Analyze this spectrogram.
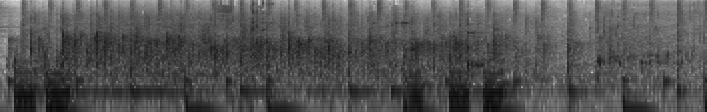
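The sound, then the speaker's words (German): Loud, sustained audience applause crackles for several seconds, layered over a bouncy musical jingle with deep, stepping bass notes; no one speaks. “Und jetzt euer Applaus und eure Bühne.”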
